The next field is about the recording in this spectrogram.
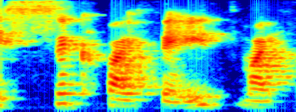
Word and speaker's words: Sikh: It is spelled S I K H. Many people pronounce it, including my own people, pronounce it as Sikh. That is not the correct pronunciation. That is the colonized pronunciation.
